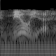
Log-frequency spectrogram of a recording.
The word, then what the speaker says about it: Meila: I think they told me Melia is the way they pronounce that. M-E-I-L-A, Melia Gronemeyer.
